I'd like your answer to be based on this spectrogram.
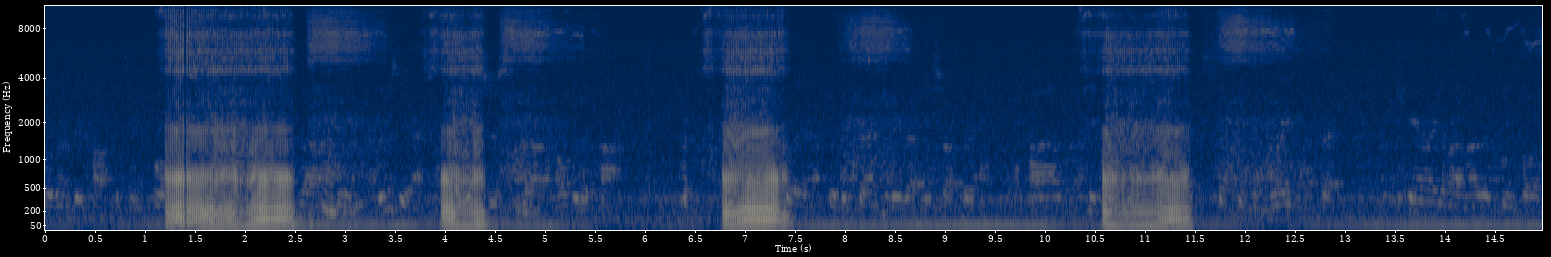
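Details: Four-month-old Boston terrier puppy in deep sleep: rattling, snorting snores every few seconds, about 20 breaths a minute, with faint room noise; snoring.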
